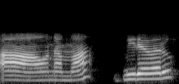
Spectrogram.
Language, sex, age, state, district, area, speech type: Telugu, female, 18-30, Telangana, Hyderabad, urban, conversation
